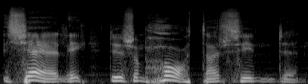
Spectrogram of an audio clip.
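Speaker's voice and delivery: hushed earnest prayer. Acted. Leads the prayer.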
